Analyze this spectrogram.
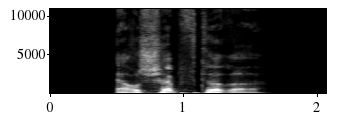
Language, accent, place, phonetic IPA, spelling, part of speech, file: German, Germany, Berlin, [ɛɐ̯ˈʃœp͡ftəʁə], erschöpftere, adjective, De-erschöpftere.ogg
- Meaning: inflection of erschöpft: 1. strong/mixed nominative/accusative feminine singular comparative degree 2. strong nominative/accusative plural comparative degree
